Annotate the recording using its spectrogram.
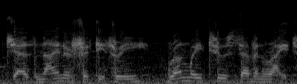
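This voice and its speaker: A man voicing a businesslike air traffic controller in a flight game, giving clipped clearances through a radio filter. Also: mid-range voice, steady tone, normal speed, pushed and bright. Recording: noisy aviation radio transmission.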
